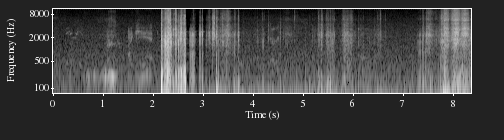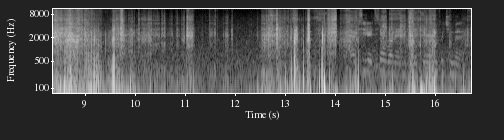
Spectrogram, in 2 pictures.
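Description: Handling noise from a handheld action camera: fingers rubbing and knocking on its housing, in several loud bursts.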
